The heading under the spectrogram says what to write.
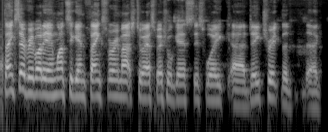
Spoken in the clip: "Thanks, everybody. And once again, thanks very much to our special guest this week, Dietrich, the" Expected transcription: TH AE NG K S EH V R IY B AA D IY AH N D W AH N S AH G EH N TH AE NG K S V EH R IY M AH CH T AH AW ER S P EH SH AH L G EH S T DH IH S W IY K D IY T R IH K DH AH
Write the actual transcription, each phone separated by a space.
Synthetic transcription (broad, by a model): TH AE NG K S EH V R IY B AA D IY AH N W AH N S AH G EH N TH AE NG K S V EH R IY M AH CH T AH AW ER S P EH SH L G EH S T DH IH S W IY K D IY T R IH K DH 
